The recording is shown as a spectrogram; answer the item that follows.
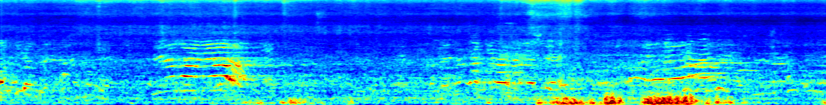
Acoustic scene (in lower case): residential area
